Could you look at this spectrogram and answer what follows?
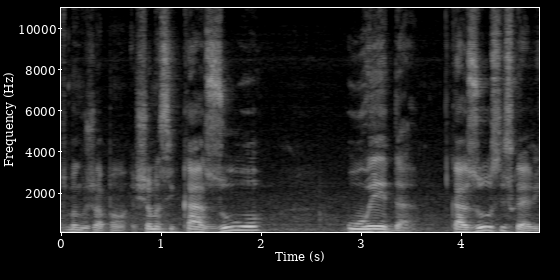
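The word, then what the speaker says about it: Kazuo Ueda: do novo presidente do banco do Japão chama-se casuo Ueda casou se escreve k a z o Ueda da Ueda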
